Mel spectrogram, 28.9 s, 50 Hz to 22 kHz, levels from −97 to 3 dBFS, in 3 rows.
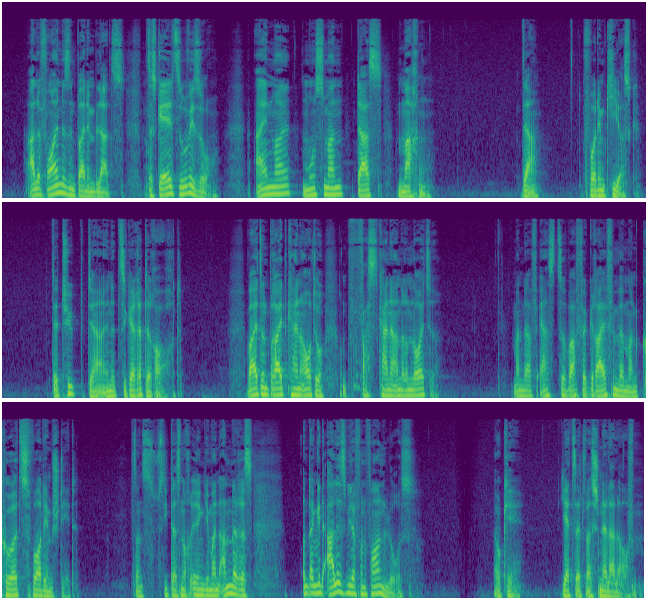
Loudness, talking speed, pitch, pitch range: -19 LUFS, 135 wpm, 115 Hz, 100-135 Hz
